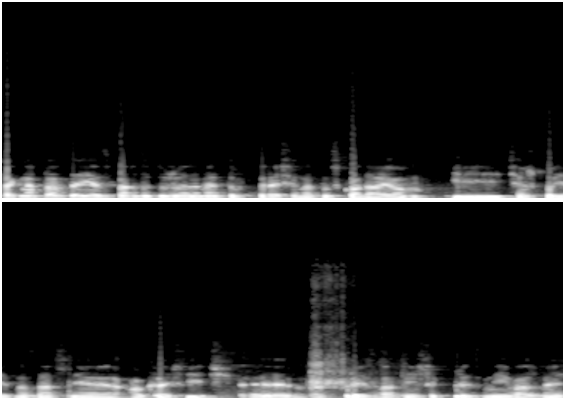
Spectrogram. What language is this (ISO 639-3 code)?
pol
